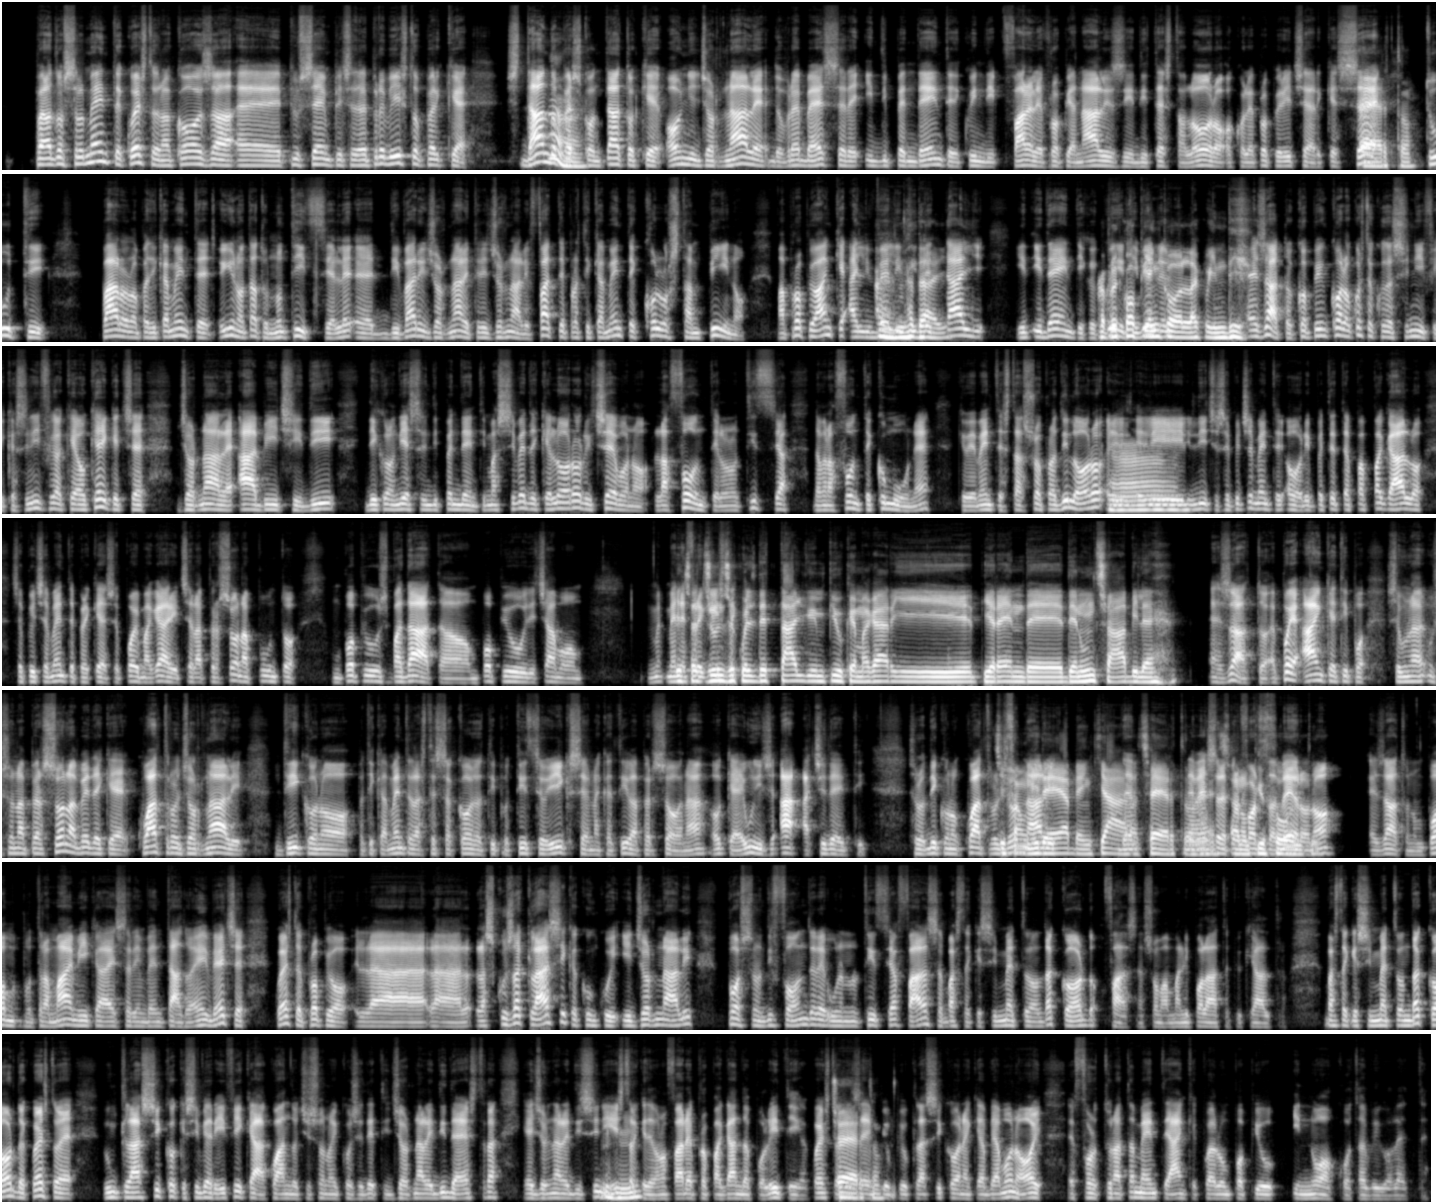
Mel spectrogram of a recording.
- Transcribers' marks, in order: laughing while speaking: "ma dai"; laughing while speaking: "quindi"; other background noise; tapping; drawn out: "Ah"; drawn out: "magari"; chuckle; "innocuo" said as "innuocuo"
- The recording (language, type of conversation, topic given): Italian, podcast, Come riconosci una notizia falsa o manipolata?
